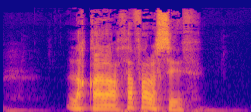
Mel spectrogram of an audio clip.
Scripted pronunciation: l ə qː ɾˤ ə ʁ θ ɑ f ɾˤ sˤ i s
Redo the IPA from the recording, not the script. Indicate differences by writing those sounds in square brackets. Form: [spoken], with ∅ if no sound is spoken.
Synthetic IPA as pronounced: l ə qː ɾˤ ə ʁ θ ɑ f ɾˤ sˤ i [θ]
